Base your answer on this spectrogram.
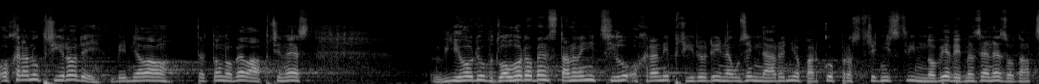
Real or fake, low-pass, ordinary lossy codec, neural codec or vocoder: real; 14.4 kHz; MP3, 96 kbps; none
